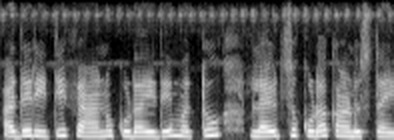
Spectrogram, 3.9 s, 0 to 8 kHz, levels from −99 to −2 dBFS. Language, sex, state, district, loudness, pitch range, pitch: Kannada, female, Karnataka, Bidar, -15 LUFS, 265-300 Hz, 280 Hz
